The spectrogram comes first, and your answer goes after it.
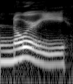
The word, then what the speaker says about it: nori: looks beautiful in Canada Nori rhymes with sorry always okay so first thing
